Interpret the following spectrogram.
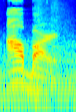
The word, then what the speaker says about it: Abarth: It's the Fiat 500 Abart. And just so we're clear, it really is pronounced Abart with a silent H.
